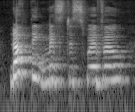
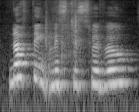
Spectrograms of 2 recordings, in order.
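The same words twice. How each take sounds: First: It is said in a very high voice. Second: It is said in a very low voice.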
